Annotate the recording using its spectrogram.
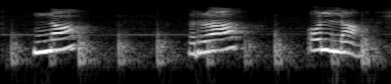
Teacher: मसूड़े जो होते हैं हमारे जो दांतों के पास वाले मसूड़े, यानी उनके दांतों का पास वाली जो जगह होती है, दांत जिससे जुड़े हुए हैं, उन्हें बोला जाता है वत्सर्य व्यंजन। यानी दांत और मसूड़ों की सहायता से बोले जाने वाले वर्ण होते हैं, उन्हें वत्सर्य व्यंजन वर्ण कहते हैं।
